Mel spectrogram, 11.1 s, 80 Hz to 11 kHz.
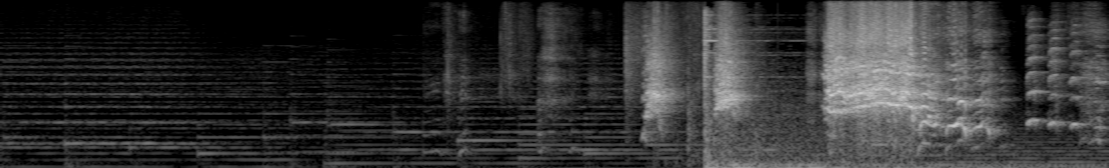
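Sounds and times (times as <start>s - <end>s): person screaming shrilly: 6.4s - 7.4s, 8.2s - 10.0s
wavering falling cries: 8.2s - 10.9s.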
